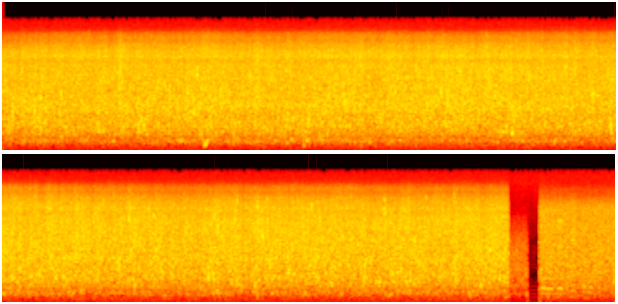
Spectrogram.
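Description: Fast river rapids: a steady rush of white water pouring over rocks. The sound cuts out for a moment near the end and returns a little quieter.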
